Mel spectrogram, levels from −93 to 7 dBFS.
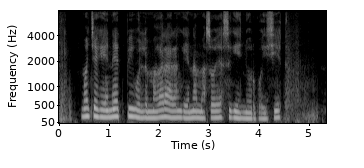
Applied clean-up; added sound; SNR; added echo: none; none; none; none.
